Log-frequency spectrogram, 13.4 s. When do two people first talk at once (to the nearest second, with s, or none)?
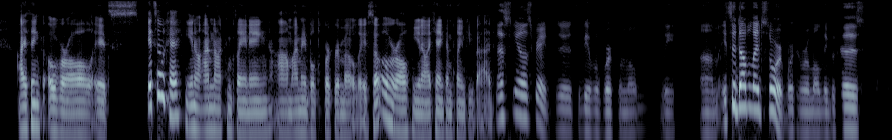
none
